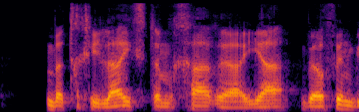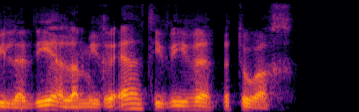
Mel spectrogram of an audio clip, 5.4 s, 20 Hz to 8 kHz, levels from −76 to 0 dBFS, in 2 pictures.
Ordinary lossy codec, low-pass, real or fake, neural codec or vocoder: AAC, 32 kbps; 7.2 kHz; real; none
